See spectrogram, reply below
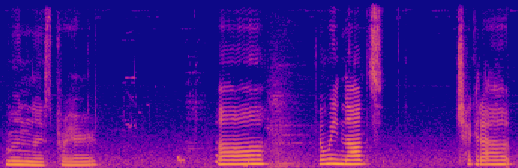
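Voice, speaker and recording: A woman giving casual game reaction commentary, thinking aloud in a halting, musing way. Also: high-pitched, steady tone. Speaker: streamer. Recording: game music behind the voice.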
